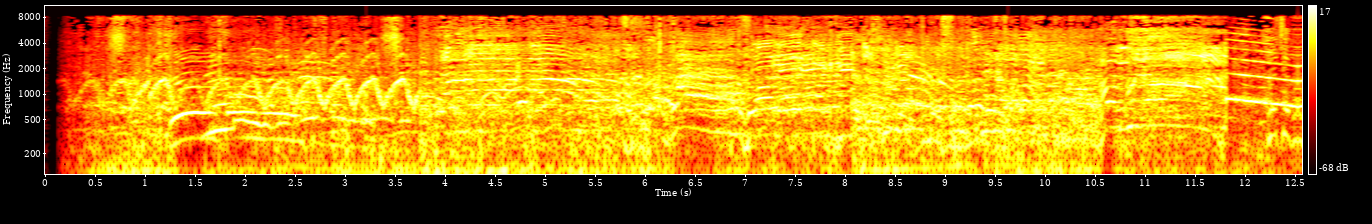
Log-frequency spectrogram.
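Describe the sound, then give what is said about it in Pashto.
Ambulance sirens wail at the site of a suicide bombing in Kabul, several rising and falling tones overlapping loudly and continuously, over a steady babble of people's voices. “دغه رپورټ د امبولانسونو په ژغ او د خلکو په وازنو پیل کیږي.”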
